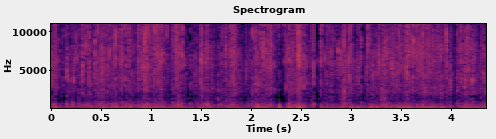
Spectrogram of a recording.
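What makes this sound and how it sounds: A large, thin, clear plastic bag, empty and crumpled, is gripped in both hands and crinkled and crushed close to the microphones. The result is a steady, dense stream of bright, crackling crinkles, concentrated in the high range with little low end.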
